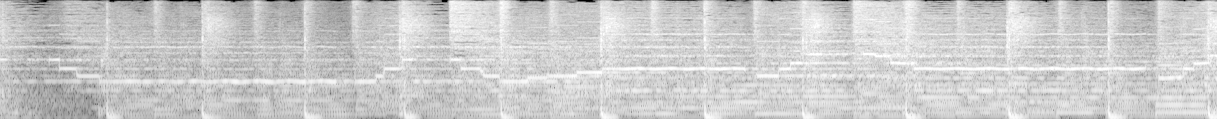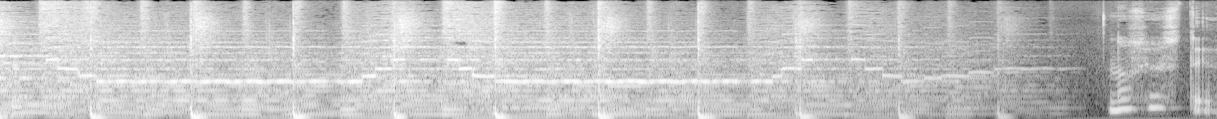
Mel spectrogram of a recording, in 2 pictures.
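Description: The original version of an upbeat disco pop song plays loudly, driven by a steady four-on-the-floor kick and bright sustained synth and vocal-like melody lines, before cutting off abruptly near the end.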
